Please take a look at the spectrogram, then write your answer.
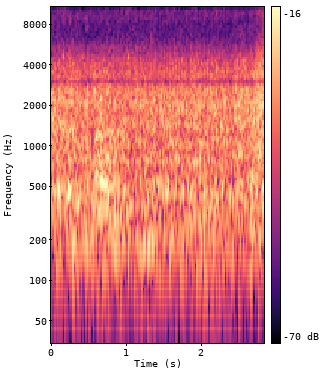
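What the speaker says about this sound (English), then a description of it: "And here's the creek. The creek comes down that little valley there" Creek running down a small valley along a wooded hiking trail, a steady broadband wash of flowing water that stays even and unbroken throughout, moderately distant with no voices.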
